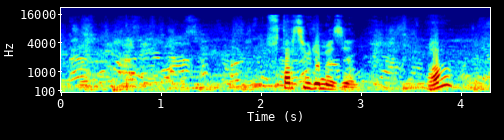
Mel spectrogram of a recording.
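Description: Overlapping chatter of children's voices.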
